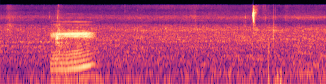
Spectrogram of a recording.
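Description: Steady street-traffic noise from a city road, an even rush with no distinct engine, broken by one short sharp click about three seconds in.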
